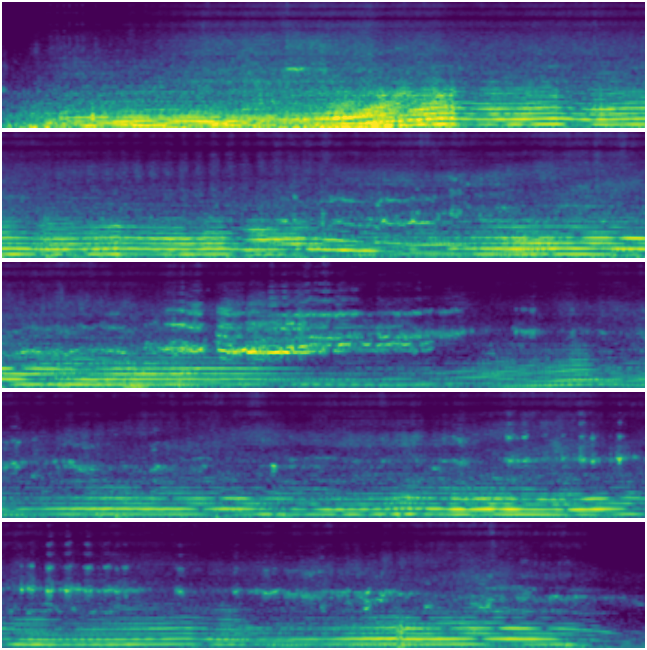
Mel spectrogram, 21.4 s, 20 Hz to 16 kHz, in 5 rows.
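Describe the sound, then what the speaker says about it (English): A powerful 2026 Dodge Charger engine roars and revs continuously, tires squealing and skidding up close as it spins through burnouts and donuts, loud throughout. "see these things do some burnouts up close and personal and do some donuts"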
